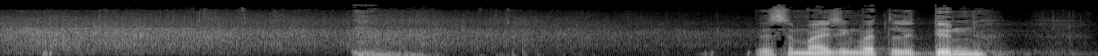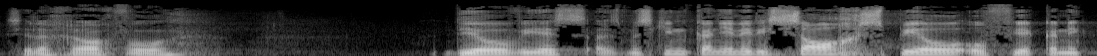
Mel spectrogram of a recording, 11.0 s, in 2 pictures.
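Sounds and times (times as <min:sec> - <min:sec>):
faint audience applause for a church band: 0:00.0 - 0:03.8
speech: 0:03.8 - 0:06.5, 0:07.8 - 0:10.9.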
